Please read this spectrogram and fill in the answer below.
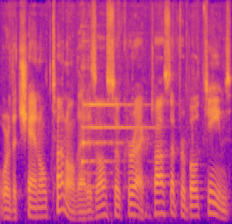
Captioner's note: chime resonating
